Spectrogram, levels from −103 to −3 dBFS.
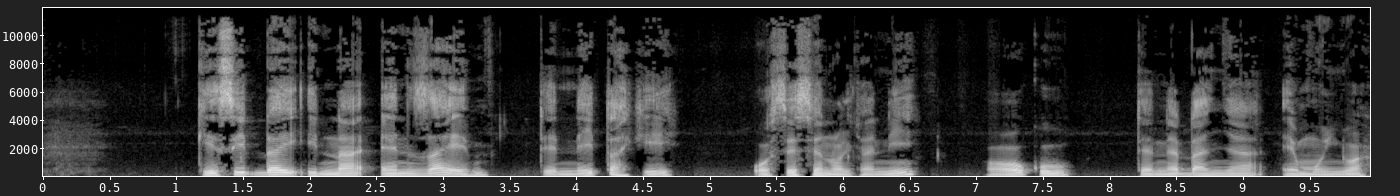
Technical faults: none

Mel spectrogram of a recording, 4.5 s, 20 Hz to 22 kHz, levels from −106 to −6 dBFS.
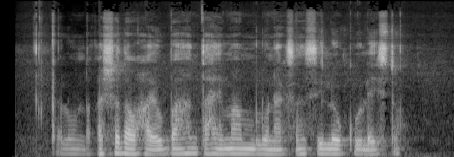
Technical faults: sudden gain jump

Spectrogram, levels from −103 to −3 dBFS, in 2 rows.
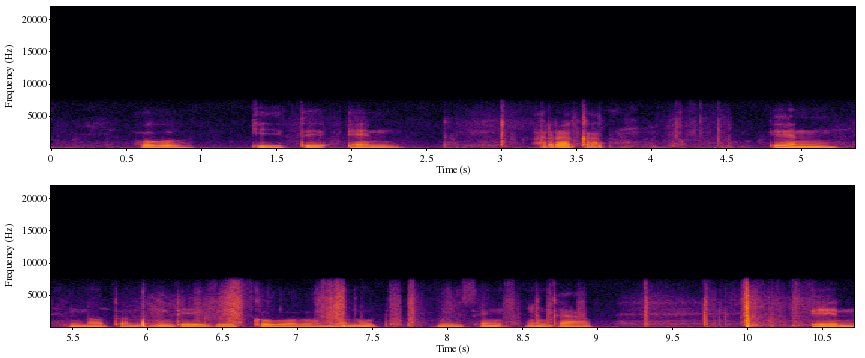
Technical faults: none

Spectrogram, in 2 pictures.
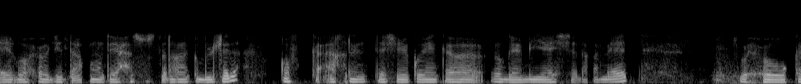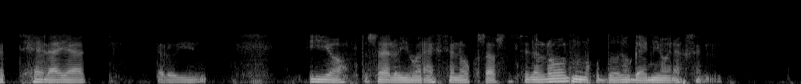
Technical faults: Opus compression

